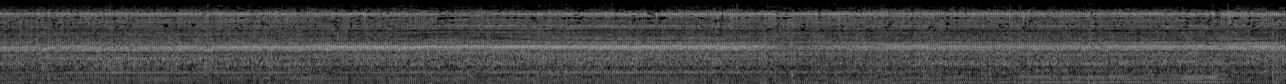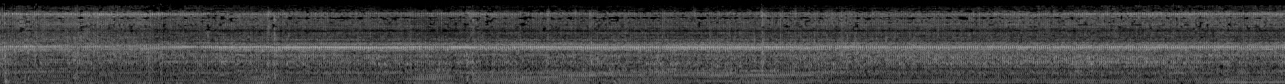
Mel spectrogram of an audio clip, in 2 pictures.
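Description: Small wireless electric pump running steadily to inflate a self-inflating air cushion packaging bag to about 4 psi, a constant close whine with strong high tones holding level throughout, no voices.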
